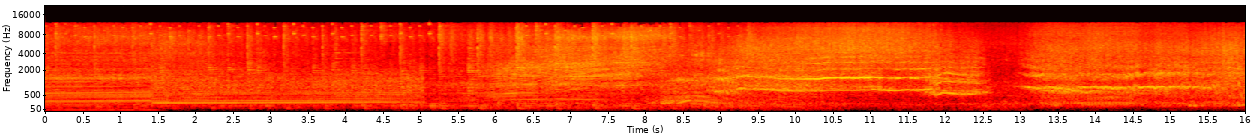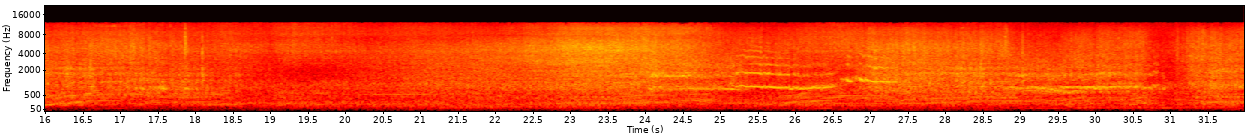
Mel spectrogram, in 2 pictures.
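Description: Muscle-car engines running hard at speed with repeated tire squeals, wavering tones heard around ten seconds in and again late on, as the cars slide through curves.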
